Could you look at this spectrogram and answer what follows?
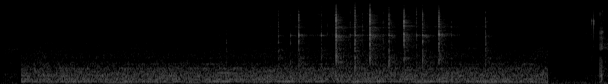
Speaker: so that's what it should sound like there's no squeaking there's no intense resistance as you try to move it back and forth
